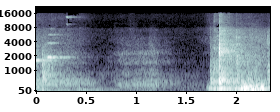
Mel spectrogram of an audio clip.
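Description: Louvered closet doors being handled: a clatter at the very start, then a louder, sudden knock and rattle near the end.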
